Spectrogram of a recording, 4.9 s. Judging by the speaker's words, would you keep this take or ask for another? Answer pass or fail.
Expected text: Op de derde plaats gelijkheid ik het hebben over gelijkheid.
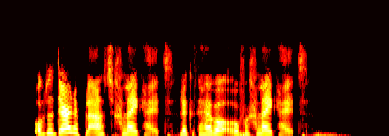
pass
